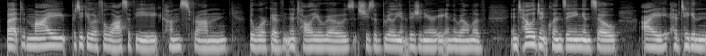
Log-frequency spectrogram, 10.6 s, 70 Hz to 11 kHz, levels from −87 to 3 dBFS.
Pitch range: 150-175 Hz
